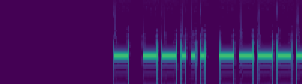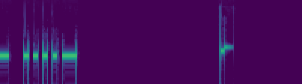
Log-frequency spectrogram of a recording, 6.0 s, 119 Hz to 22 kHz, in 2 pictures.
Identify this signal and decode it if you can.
Morse code, heard as a keyed tone, about 25 wpm, 700 Hz. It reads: T704
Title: Numbers - Contest Style - 4-Digit 25wpm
